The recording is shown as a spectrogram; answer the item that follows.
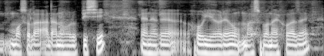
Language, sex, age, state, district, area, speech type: Assamese, male, 45-60, Assam, Darrang, rural, spontaneous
